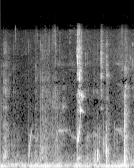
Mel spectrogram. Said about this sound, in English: I'm going to take another drink of this pop.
